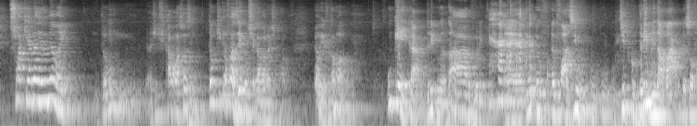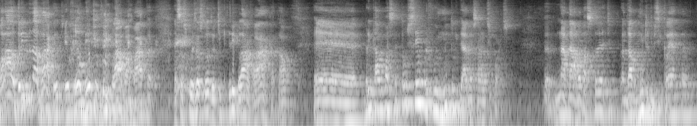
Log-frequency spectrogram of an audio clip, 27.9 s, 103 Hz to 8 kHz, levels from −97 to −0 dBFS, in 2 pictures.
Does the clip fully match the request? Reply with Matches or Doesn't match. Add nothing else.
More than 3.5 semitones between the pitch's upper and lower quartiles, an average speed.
Doesn't match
